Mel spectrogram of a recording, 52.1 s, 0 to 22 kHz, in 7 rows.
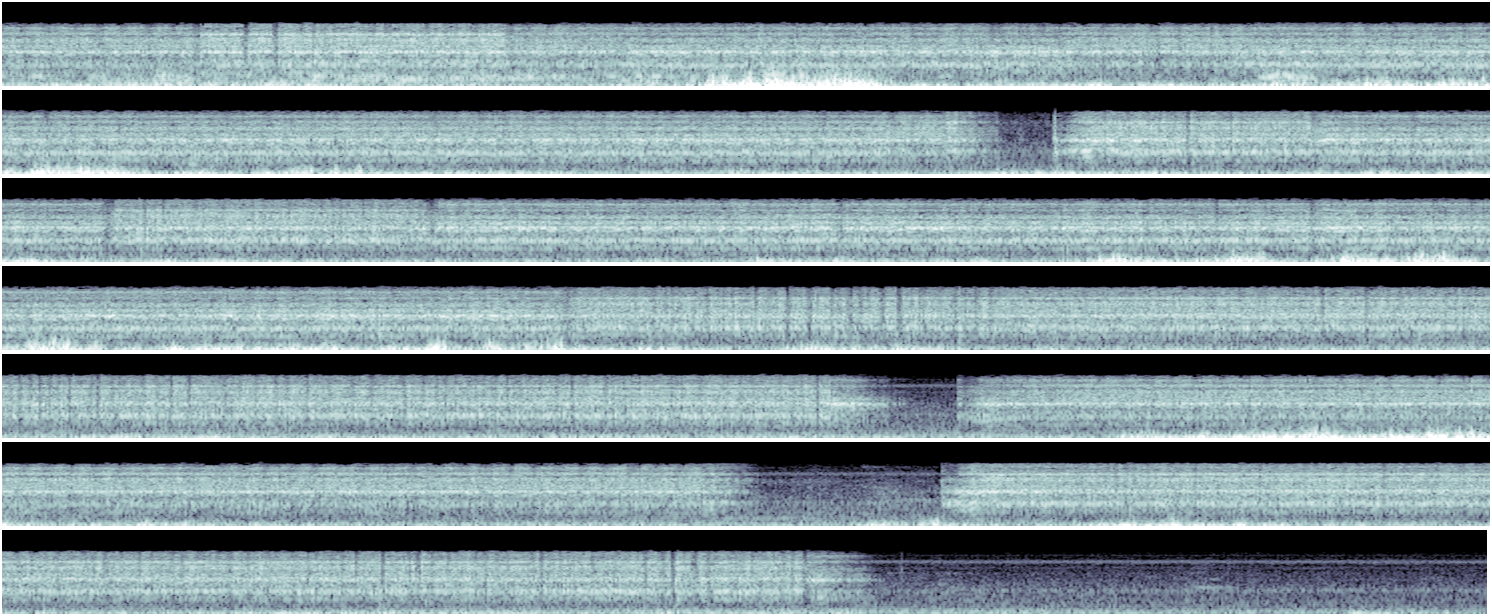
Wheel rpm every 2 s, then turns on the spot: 80, 90, 90, 90, 80, 80, 70, 90, 90, 90, 90, 90, 90, 90, 90, 90, 80, 70, 90, 90, 40, 80, 90, 90, 20, 0.
none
